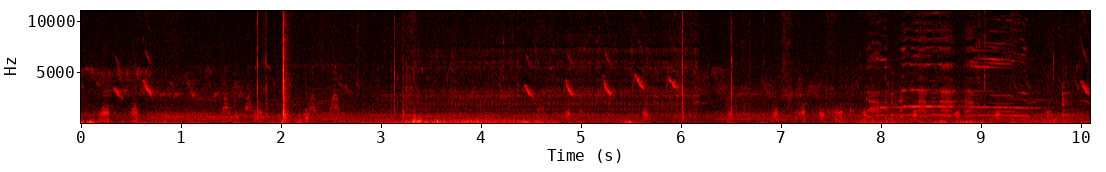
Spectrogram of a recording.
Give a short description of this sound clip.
A duck quacks as birds sing and a rooster crows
